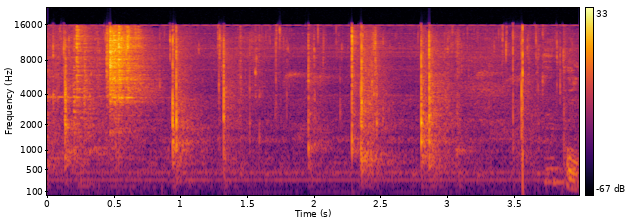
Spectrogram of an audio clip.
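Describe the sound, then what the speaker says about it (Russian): A spoon stirs curd salad with pineapple and honey in a small bowl, giving several light clinks and scrapes spread across a few seconds under faint background noise. "Дальше перемешиваем."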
